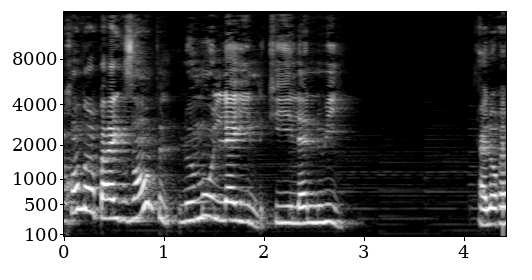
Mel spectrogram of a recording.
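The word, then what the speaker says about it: ليل: Ça fait lay. Lay.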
